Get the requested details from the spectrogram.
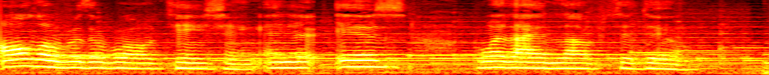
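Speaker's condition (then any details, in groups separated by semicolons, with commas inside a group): ALS; still moving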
